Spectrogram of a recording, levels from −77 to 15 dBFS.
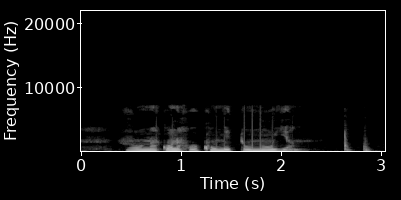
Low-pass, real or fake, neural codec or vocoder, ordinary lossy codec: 7.2 kHz; real; none; MP3, 64 kbps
